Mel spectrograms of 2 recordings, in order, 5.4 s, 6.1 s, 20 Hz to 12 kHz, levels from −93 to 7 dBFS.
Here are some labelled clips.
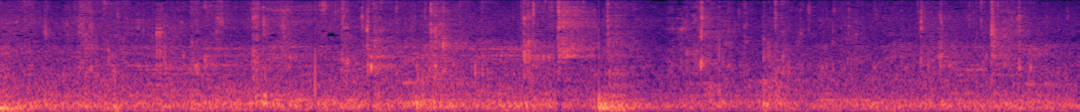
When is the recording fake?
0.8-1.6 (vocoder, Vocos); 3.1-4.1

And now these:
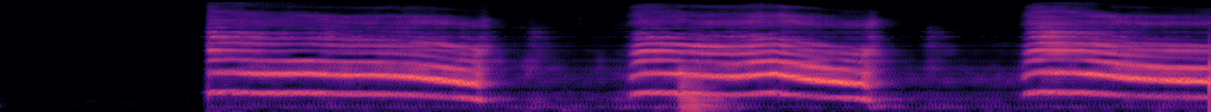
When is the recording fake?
0.0-6.1 (vocoder, Vocos)

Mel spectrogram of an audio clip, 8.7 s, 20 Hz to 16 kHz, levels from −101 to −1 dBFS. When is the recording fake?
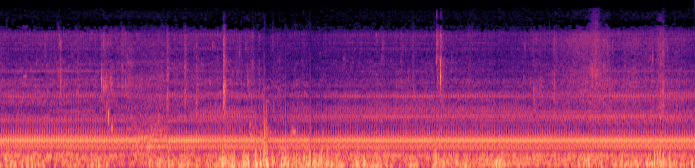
1.6-2.1 (codec, SNAC)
